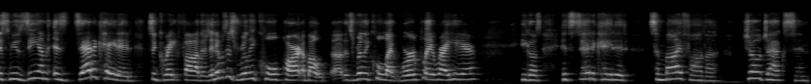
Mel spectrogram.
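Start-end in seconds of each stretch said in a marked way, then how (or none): 8.5-12.2 slow, measured, deliberate, spelled-out delivery. Quoting the character's museum dedication as an impression: imitating the character's line. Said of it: "It's my impression".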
